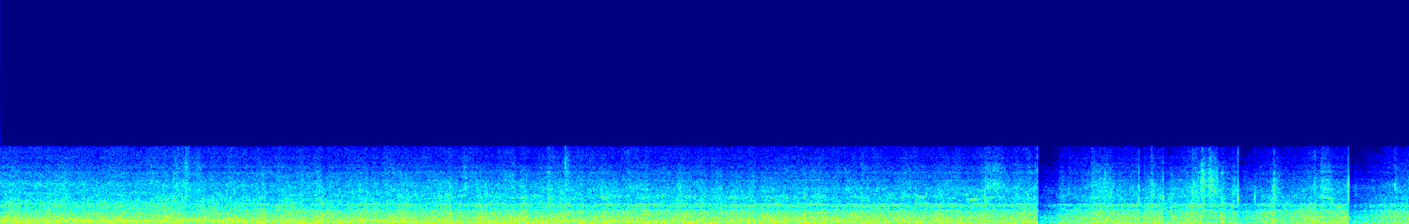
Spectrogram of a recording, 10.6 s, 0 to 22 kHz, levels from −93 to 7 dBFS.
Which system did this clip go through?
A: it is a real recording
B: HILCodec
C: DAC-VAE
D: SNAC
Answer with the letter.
C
